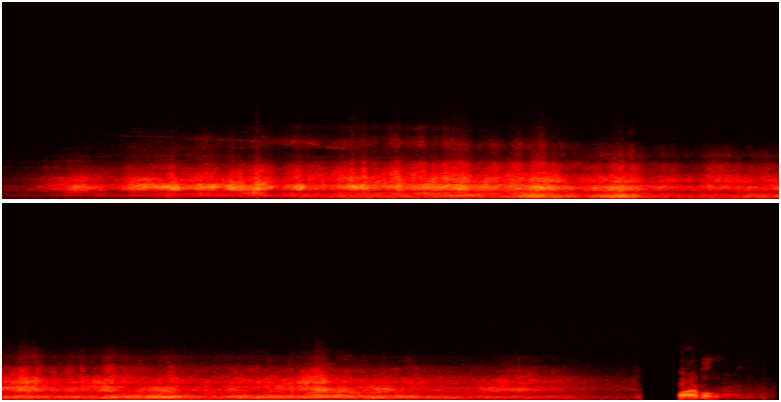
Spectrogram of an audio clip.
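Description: An aircraft performs an inverted pass at an airshow, its engine drone rising from quiet into a sustained broad roar that fades slightly, with a commentator's voice over the public address.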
